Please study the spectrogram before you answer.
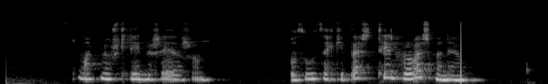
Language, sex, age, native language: Icelandic, female, 30-39, Icelandic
